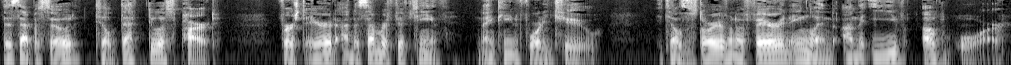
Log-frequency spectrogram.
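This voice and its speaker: Gravelly low-voiced man hosting a podcast. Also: big pitch swings, moderate pace, warm tone. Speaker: podcast host. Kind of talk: scripted narration.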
